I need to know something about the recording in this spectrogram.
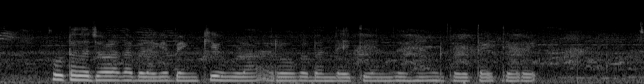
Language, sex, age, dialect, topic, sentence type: Kannada, female, 31-35, Dharwad Kannada, agriculture, question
